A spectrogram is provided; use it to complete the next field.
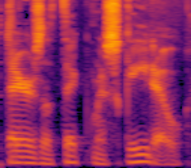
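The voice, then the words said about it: Put-on old-timey Canadian accent. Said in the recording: “That's my 1800s Canadian accent.”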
